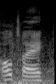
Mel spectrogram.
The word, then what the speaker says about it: Altai: At least I think that's how it's pronounced. Altai.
